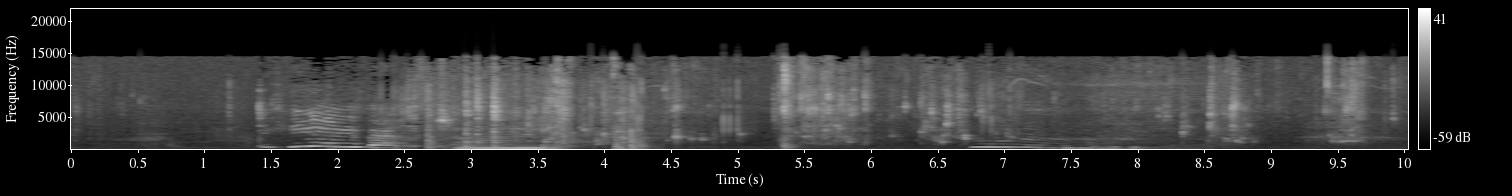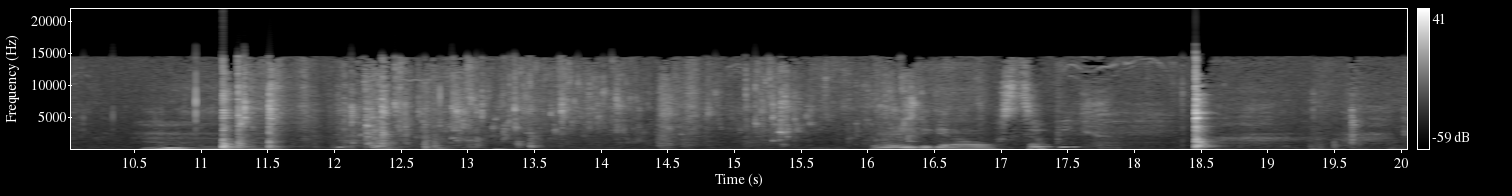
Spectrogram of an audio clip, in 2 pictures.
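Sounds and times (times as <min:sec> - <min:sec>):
bath water splashing: 0:01.4 - 0:10.1, 0:11.1 - 0:17.6
voice gliding down in pitch: 0:06.8 - 0:08.6.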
